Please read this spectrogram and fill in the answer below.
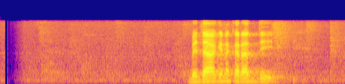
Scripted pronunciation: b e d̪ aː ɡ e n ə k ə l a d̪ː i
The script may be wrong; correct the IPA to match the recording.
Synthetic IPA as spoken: b e d̪ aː ɡ e n ə k ə ɾ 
